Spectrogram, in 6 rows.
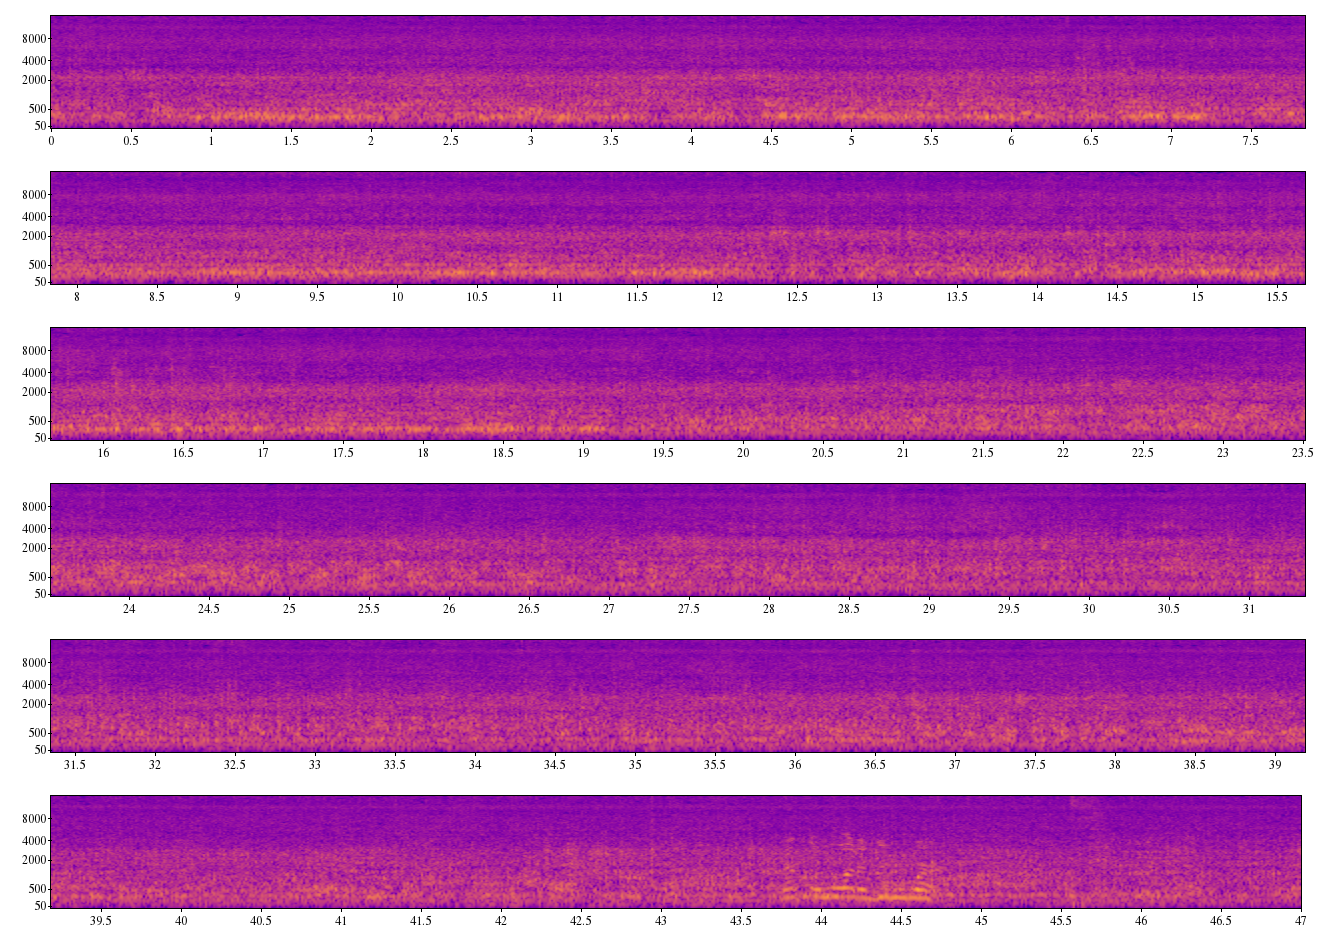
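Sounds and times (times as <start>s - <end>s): pressure washer motor humming: 0.0s - 47.0s
water jet hissing on siding: 0.0s - 47.0s.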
